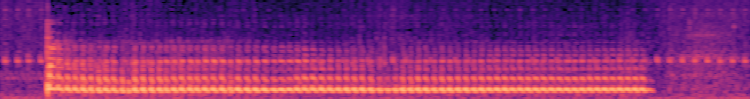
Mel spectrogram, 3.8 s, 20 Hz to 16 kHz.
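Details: On an afternoon safari drive in the Sabi Sands, South Africa, on 25 October 2015, a crested barbet sings from a treetop: a sustained, rapid low trill like an alarm clock ringing, unbroken for about three seconds, then stopping abruptly.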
